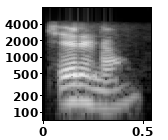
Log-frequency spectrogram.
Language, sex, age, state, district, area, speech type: Tamil, male, 60+, Tamil Nadu, Tiruppur, rural, conversation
